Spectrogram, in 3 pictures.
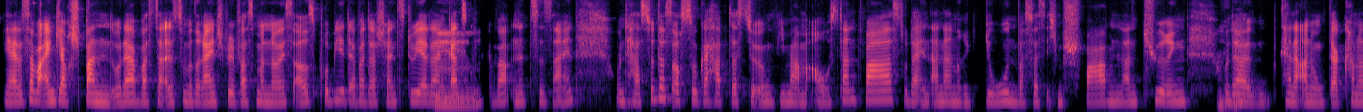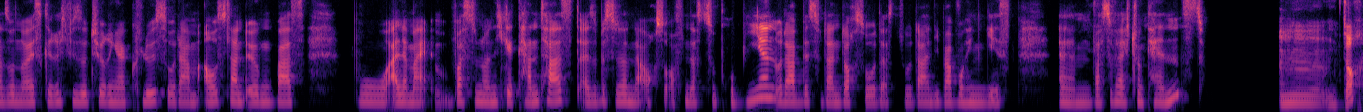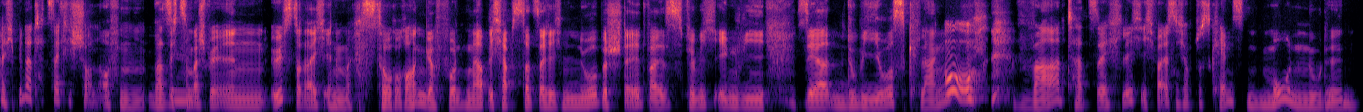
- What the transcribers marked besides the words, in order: other noise; other background noise; laughing while speaking: "Restaurant"; stressed: "nur"; surprised: "Oh"; giggle
- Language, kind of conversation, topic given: German, podcast, Wie gehst du vor, wenn du neue Gerichte probierst?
